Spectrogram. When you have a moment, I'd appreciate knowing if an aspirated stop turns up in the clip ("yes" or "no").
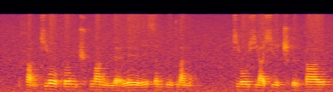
yes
